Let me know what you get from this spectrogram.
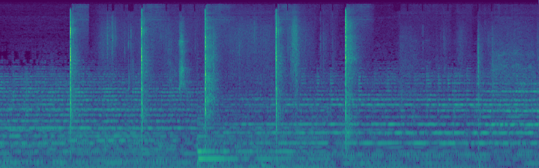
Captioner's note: slow clapping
